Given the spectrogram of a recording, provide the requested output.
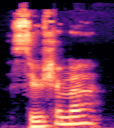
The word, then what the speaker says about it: Tsushima: And I think it's pronounced Tsushima.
